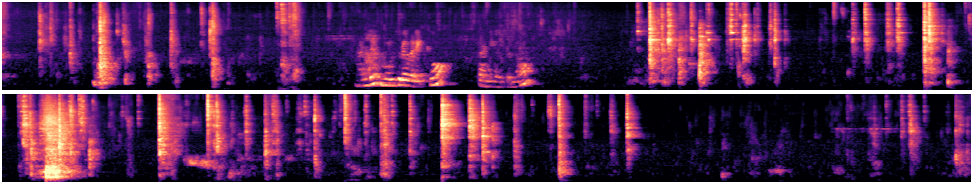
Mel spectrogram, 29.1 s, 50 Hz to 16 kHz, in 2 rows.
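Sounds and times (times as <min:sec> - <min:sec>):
metal ladle scraping a pan: 0:14.8 - 0:15.9.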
